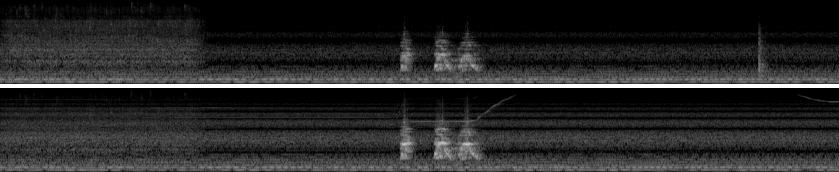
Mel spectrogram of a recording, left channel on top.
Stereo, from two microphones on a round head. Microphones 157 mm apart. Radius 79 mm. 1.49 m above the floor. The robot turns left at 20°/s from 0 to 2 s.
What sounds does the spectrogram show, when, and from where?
0.0 s a drone: 75° right; by 8.4 s 115° right
4.0 s a dog barking: 55° right (ahead or behind)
